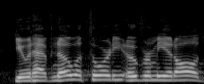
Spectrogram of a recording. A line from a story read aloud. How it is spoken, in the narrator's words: Jesus answered him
